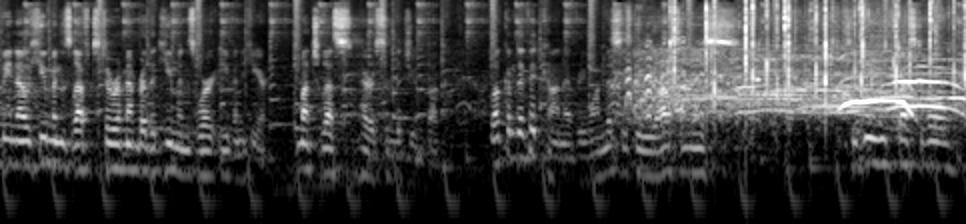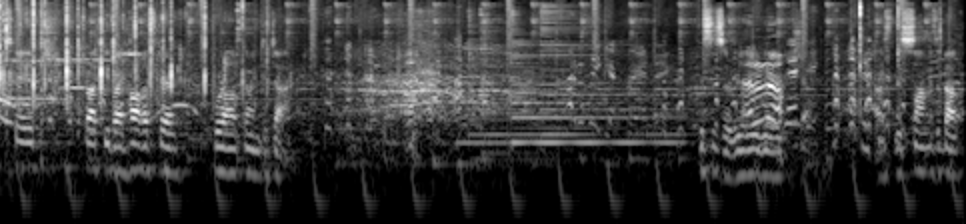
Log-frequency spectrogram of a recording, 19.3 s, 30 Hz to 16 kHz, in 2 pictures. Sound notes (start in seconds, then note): 6.2 audience laughter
